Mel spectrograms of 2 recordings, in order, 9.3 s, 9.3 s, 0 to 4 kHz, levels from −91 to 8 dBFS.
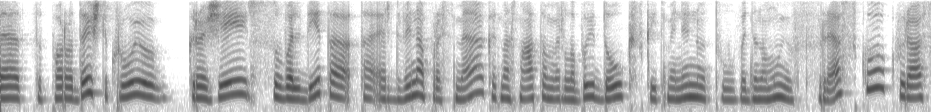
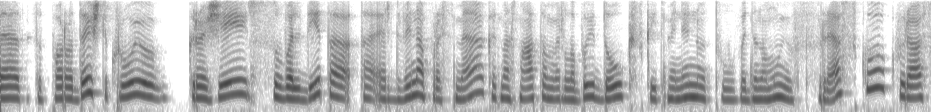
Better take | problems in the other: first | noise reduction (neural mask model Resemble Enhance denoiser)

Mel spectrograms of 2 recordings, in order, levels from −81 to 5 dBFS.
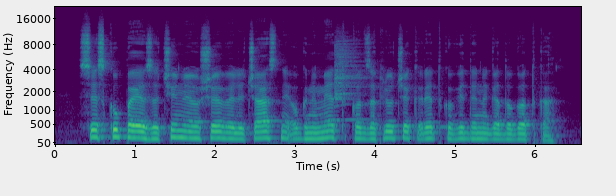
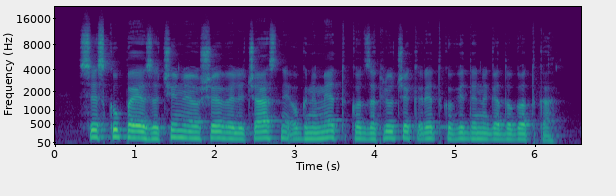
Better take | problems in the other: second | background sound (Gong); 16 dB below the speech

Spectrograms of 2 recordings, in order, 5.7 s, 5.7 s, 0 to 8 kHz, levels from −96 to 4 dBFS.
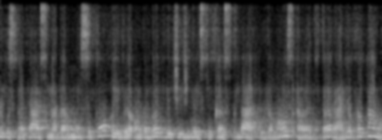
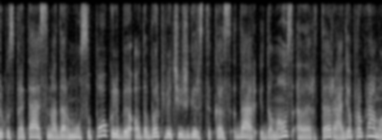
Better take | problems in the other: second | noise reduction (neural separator model SepFormer DNS4)

